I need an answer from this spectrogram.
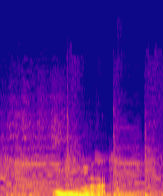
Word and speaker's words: Œuvre: We were just trying to get my pronunciation correct on the name of the album. It's Œuvre.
